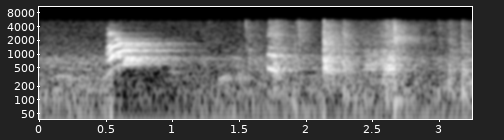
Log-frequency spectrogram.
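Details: Alvin, a Beagle, barks while playing with a plastic bottle indoors: one sharp, loud bark with a clear harmonic stack, followed by softer rustling and crinkling of the bottle.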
